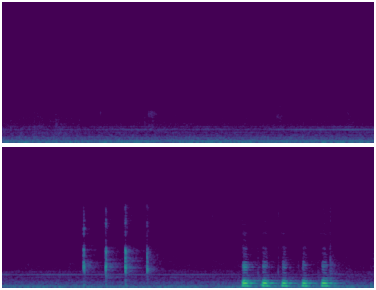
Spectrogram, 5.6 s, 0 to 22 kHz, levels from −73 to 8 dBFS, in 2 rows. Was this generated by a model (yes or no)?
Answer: no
